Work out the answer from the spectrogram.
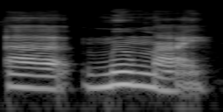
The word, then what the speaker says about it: Moomai: So pronounce Moomai. Moo like a cow and add me. Oh, Moomy?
